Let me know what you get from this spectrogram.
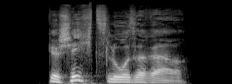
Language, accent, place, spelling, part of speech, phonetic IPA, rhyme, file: German, Germany, Berlin, geschichtsloserer, adjective, [ɡəˈʃɪçt͡sloːzəʁɐ], -ɪçt͡sloːzəʁɐ, De-geschichtsloserer.ogg
- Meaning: inflection of geschichtslos: 1. strong/mixed nominative masculine singular comparative degree 2. strong genitive/dative feminine singular comparative degree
